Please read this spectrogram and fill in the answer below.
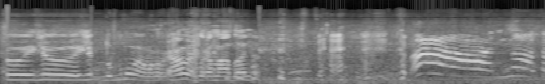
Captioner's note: laughing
